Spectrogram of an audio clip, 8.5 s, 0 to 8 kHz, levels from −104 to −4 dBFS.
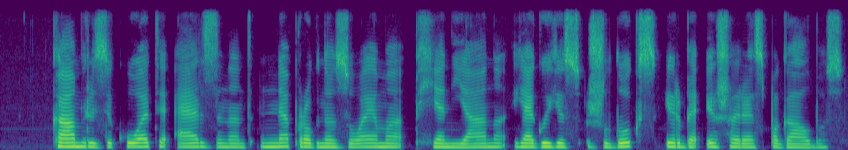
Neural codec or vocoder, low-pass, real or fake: none; 7.2 kHz; real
